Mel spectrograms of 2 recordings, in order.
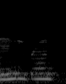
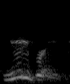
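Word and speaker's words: nudibranch: earlier the nudy branch it's actually not pronounced like that I have a friend who is GRE biologist and I was able to ask her how do I say this name it is nudie brain I will however experiment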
